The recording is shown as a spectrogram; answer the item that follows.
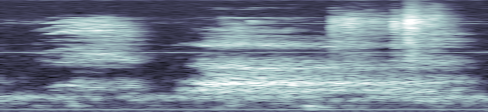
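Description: A person's breathy exhalations with no voice in them: a short puff of breath, then a longer airy breath out that grows brighter near the end, like a soft breathy laugh.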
